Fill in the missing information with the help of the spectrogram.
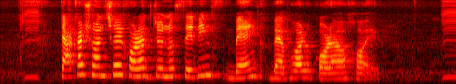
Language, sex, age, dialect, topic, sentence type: Bengali, female, 25-30, Standard Colloquial, banking, statement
